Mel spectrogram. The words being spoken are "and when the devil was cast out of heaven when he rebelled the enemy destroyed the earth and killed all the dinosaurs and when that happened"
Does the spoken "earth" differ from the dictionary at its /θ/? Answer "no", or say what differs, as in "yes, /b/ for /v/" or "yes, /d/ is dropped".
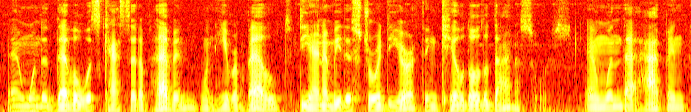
no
